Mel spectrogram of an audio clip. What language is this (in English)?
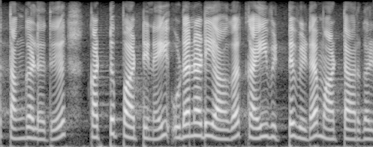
Tamil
